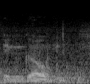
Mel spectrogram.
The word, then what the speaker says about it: Ngoni: That comes from Malawi and the language is pronounced Ingoni.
